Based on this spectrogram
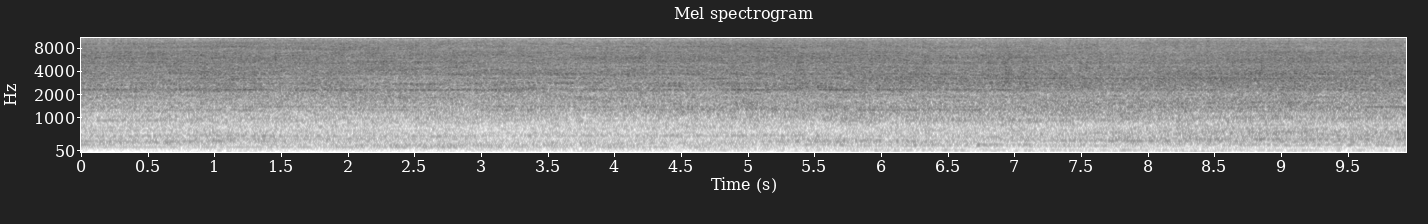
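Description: A steady, even buzzing drone runs throughout with no change in pitch; the machine is buzzing abnormally, but the cause isn't clear.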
